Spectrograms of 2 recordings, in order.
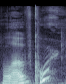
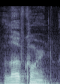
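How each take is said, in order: First: "Love corn?" with a rising question tune. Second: "Love corn." with a low falling statement tune. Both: Shown as a demonstration. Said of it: "I don't know if this is a question or a statement".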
